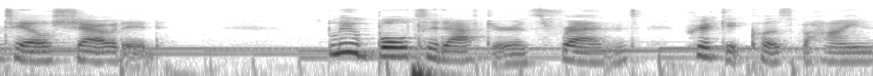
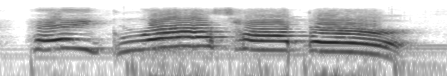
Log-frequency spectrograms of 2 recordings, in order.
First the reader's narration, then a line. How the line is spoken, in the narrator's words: Swordtail shouted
